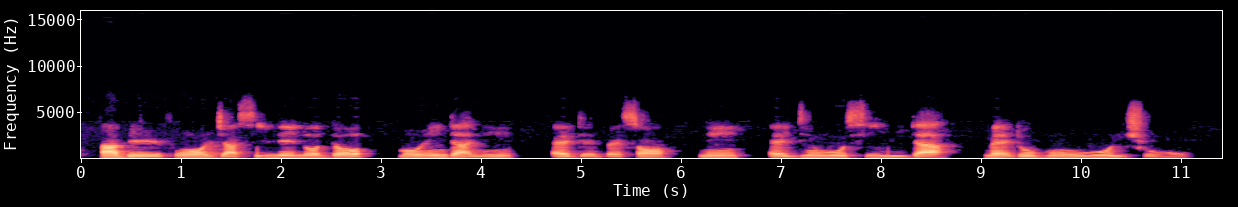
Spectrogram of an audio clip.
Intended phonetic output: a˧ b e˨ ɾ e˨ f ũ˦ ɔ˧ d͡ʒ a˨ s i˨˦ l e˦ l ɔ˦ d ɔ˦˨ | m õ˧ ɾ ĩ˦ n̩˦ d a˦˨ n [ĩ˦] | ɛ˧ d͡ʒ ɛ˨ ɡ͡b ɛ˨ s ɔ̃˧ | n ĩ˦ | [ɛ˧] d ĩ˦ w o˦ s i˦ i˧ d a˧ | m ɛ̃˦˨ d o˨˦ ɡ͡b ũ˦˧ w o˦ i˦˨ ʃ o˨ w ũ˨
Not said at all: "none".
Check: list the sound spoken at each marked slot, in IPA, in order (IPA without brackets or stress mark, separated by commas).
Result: ĩ˨˦, ɛ˧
